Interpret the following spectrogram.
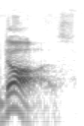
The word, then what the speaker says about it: Dawes: And, you know, when you, on an old Yankee, you pronounce Dawes and Daw pretty much the same.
